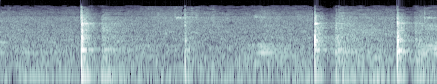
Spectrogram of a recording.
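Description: Butcher's cleaver chopping goat meat on a wooden stump block: a few sharp chops, the loudest about half a second in.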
